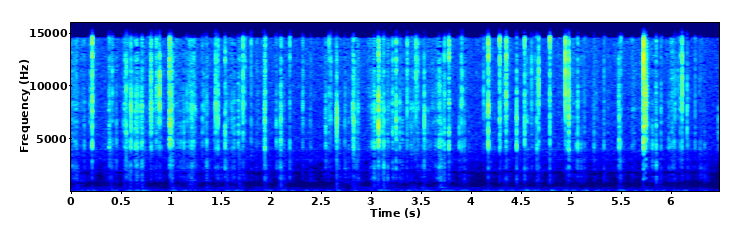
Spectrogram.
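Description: Long orange and black acrylic nails tap and scratch on the sweater and head of a small solid painted PVC Sadness figurine. The result is a dense run of quick, sharp, bright clicks with dry scratching between them over a faint low hum.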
